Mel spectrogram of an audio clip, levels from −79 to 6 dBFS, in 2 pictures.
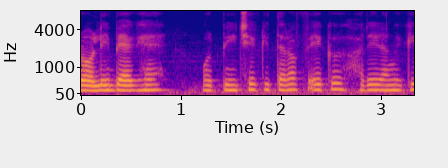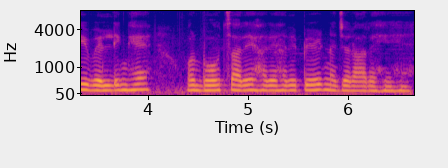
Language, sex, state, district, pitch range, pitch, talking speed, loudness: Hindi, female, Maharashtra, Washim, 175-190 Hz, 185 Hz, 205 wpm, -17 LUFS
